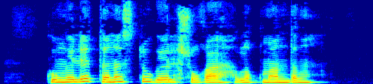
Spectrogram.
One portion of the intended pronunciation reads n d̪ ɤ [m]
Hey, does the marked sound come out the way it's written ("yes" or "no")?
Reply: no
